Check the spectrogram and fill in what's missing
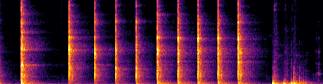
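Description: A hammer taps a piece of Delrin about nine times in a steady rhythm, loud and close, each strike a sharp knock, ending with a quicker cluster of lighter taps.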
